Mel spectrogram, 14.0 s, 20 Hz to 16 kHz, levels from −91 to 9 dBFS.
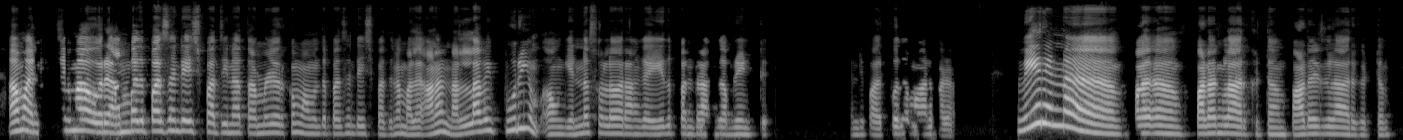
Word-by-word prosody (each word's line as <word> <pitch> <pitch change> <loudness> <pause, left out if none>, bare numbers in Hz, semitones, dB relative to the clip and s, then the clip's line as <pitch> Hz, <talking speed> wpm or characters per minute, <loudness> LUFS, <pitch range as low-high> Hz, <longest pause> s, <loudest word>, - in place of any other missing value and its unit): ஆமா. 290 +2 +6
நிச்சயமா 280 +4 +2
ஒரு 240 -1 +4
50% 265 +1 0
பார்த்தீனா, 225 -1 -3
தமிழருக்கும். 220 +2 -6
50% 195 0 -11
பார்த்தீனா 175 +3 -9
மலயா 175 +1 -4
ஆனா 240 - +1
நல்லாவே 240 +9 -1 0.2
புரியும். 300 -1 -3
அவங்க 185 0 -6
என்ன 205 +3 -6
சொல்ல 210 -2 -7
வராங்க, 190 -1 -6 0.2
ஏது 195 +2 -9
பண்றாங்க 185 -1 -6
அப்டின்ட்டு. 180 0 -10 0.8
கண்டிப்பா, 170 0 -12
அற்புதமான 185 +1 -8
படம். 150 -1 -11 0.7
வேறென்ன 425 +1 +6 0.7
பட 205 - +5 0.5
படங்களா 205 +1 +3
இருக்கட்டும், 180 -1 -9
பாடல்களா 190 +1 -3
இருக்கட்டும், 165 0 -14
200 Hz, 120 wpm, -23 LUFS, 185-240 Hz, 0.8 s, ஆமா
